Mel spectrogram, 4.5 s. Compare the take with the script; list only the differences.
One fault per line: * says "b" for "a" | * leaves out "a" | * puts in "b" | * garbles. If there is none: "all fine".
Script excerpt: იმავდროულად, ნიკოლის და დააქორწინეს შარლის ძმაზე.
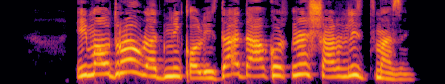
all fine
